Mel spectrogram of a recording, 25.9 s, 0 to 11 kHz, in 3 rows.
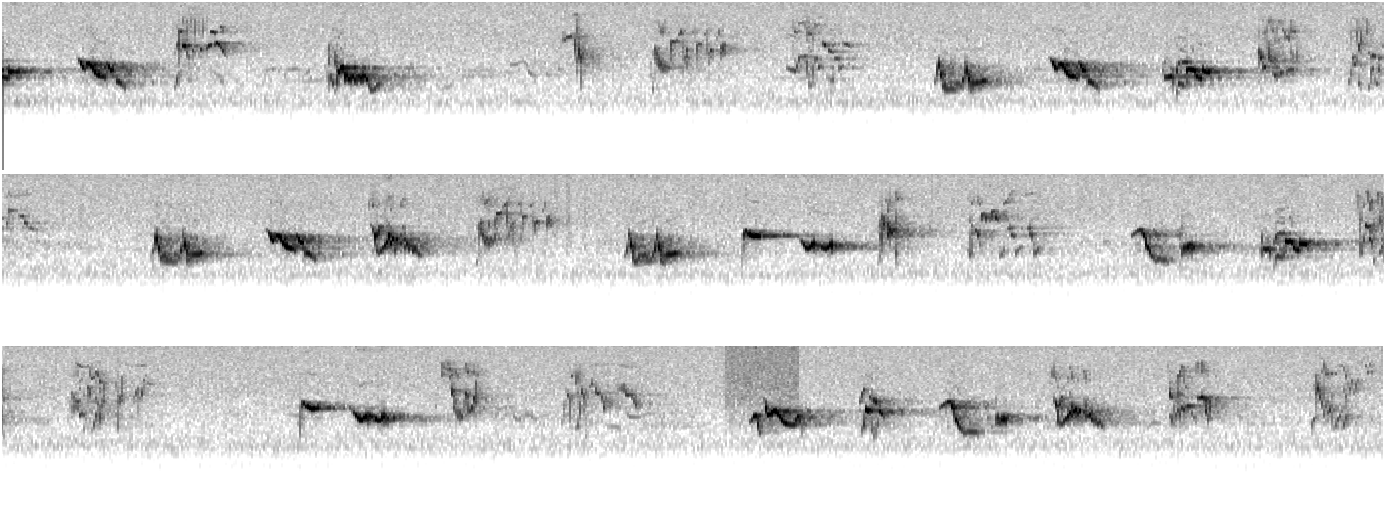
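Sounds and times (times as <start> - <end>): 
American robin pre-dawn song bout: 0.0 - 2.6, 3.2 - 8.9, 9.6 - 18.3, 19.1 - 25.9.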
